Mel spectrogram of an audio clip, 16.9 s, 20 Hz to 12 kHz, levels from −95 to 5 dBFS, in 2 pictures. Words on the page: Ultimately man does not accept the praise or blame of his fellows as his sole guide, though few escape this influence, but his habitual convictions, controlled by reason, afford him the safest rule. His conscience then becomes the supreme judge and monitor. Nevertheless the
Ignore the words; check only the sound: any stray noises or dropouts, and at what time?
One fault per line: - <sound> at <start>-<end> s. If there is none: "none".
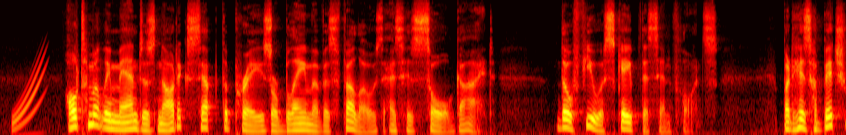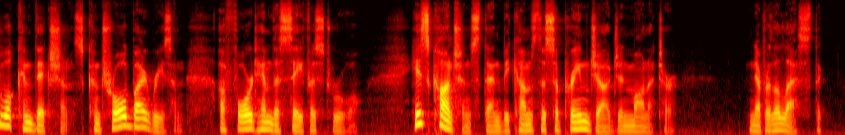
- chirp at 0.1-0.5 s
